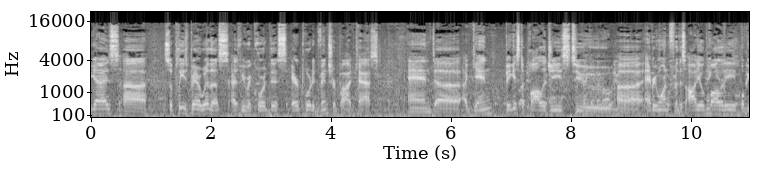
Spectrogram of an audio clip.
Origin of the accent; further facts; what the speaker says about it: Charleston, United States; Besides my hometown of Charleston.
